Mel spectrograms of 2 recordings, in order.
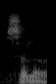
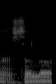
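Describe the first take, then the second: No difference in how they are said.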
